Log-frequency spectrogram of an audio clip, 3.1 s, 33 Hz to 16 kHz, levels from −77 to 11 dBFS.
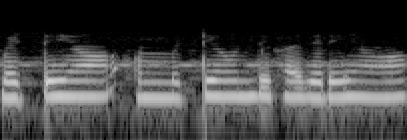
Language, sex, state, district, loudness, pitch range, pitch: Hindi, female, Chhattisgarh, Rajnandgaon, -14 LUFS, 215-225 Hz, 225 Hz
